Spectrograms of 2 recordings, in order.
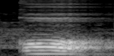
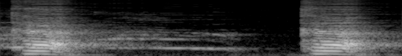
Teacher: Kalau kop ke dalam, kalau kaf agak sedikit naik, keluar, diangkat.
